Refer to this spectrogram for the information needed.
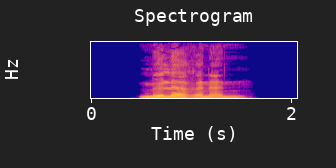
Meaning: plural of Müllerin
- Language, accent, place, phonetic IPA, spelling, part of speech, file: German, Germany, Berlin, [ˈmʏləʁɪnən], Müllerinnen, noun, De-Müllerinnen.ogg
